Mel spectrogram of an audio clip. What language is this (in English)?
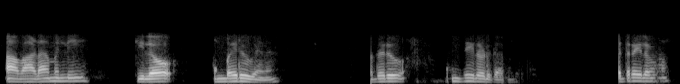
Malayalam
